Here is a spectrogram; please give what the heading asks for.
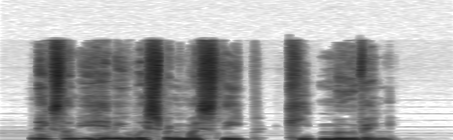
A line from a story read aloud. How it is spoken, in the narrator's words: I said, not caring if my voice sounded aggressive anymore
